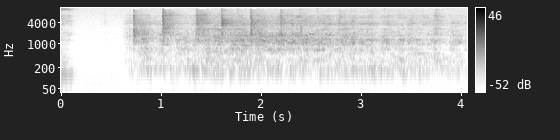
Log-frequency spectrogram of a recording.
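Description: TV sound cuts out for about half a second at a channel change, then the new channel's sitcom crowd scene comes in as a steady crowd noise from the TV speaker.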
